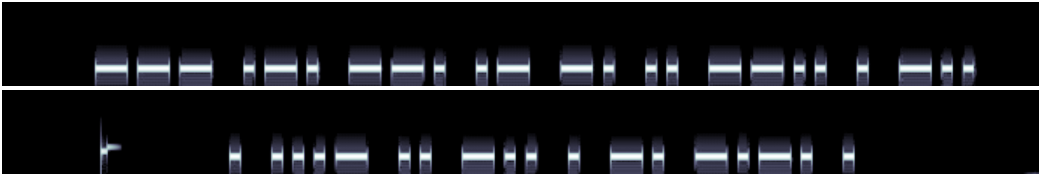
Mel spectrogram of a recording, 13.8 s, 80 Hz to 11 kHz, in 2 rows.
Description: Morse code, heard as a keyed tone, about 17 wpm, 700 Hz. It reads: ORGANIZED EVIDENCE
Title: Sentences from Top 1300 Words - New Word Drill - 17wpm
